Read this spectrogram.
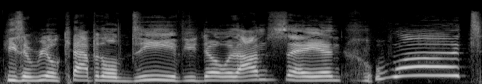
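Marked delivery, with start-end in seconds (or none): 3.7-4.8 squeaky high voice. Acted. High silly voice bit.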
